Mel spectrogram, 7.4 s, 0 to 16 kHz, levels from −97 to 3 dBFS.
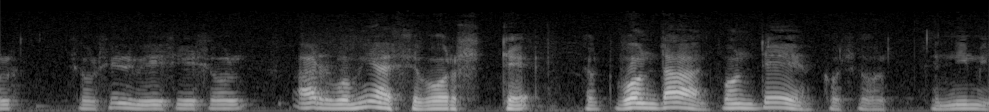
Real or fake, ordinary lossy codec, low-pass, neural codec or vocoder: real; MP3, 48 kbps; 14.4 kHz; none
